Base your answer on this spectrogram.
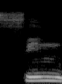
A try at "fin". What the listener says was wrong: পিন না, এটা ফা, ফা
